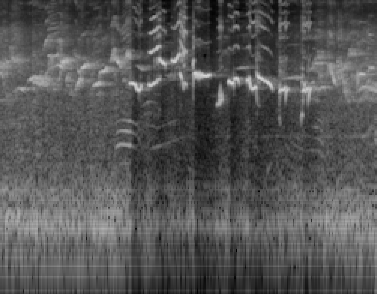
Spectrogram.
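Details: A lively, loud burst of Oriental magpie-robin song, used to stir other birds to sing, begins after a busy chorus of background chirping. Clear whistled notes and quick upward and downward slurs follow in rapid succession.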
